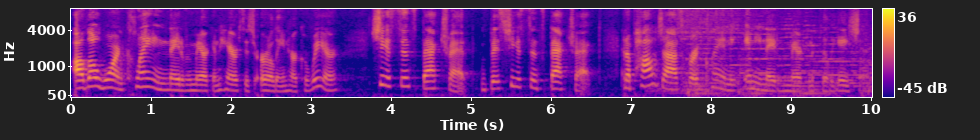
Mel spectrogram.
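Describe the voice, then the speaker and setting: A woman reads the news in a low, level voice. Her delivery is measured and even, the steady pace of a scripted report. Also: faint music behind. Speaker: news anchor.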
